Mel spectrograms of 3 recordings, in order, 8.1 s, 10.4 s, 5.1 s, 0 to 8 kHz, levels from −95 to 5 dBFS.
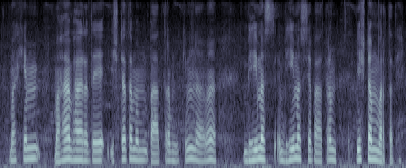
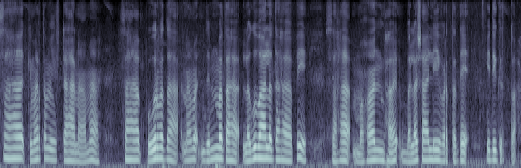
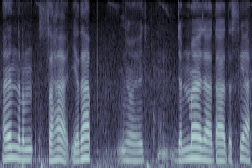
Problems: none marked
